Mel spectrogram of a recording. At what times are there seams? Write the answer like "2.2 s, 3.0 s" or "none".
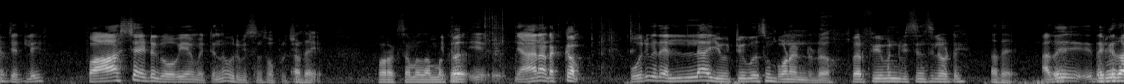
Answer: none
